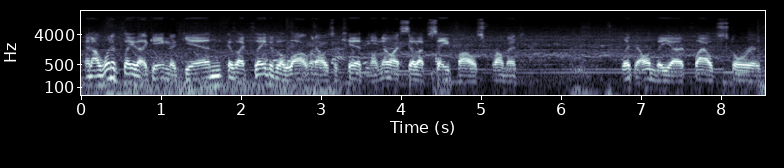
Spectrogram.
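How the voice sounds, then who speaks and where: Deep-voiced young stoner man rambling over gameplay. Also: normal speed, low-quality recording. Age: young adult. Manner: stoned, rambling and easily sidetracked; swears freely. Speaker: gamer recording commentary. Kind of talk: casual gameplay commentary.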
